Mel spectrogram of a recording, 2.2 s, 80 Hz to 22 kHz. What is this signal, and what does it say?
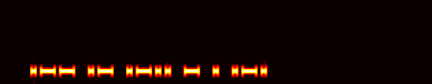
Morse code, heard as a keyed tone, about 47 wpm, 700 Hz. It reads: WALTER
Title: USA Common Names - 50wpm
